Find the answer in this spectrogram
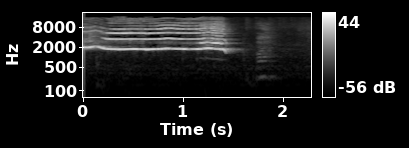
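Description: A toddler's long, high-pitched squeal, held on one note, that breaks off about one and a half seconds in, followed by a brief faint vocal sound.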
